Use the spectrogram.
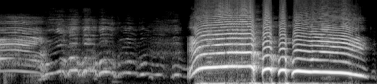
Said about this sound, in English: His scream. It's like Goofy's.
